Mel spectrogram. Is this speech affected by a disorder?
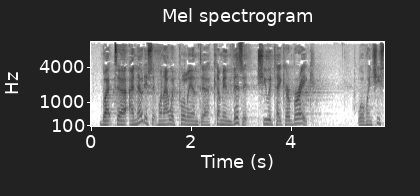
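No.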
